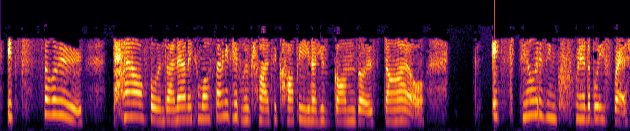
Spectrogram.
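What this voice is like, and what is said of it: Australian accent. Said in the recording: “obviously from my accent, people can tell that I'm originally from Australia”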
